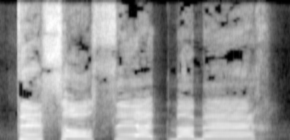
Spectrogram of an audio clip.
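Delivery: high, loud and slow, each word pushed; screamed reproach. Real, not acted. Daughter screams at her mother, hurt and furious. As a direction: scream the accusation.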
